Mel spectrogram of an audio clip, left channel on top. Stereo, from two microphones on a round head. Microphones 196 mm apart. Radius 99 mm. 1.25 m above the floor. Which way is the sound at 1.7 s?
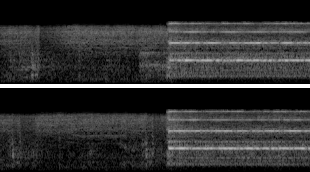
85° right.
